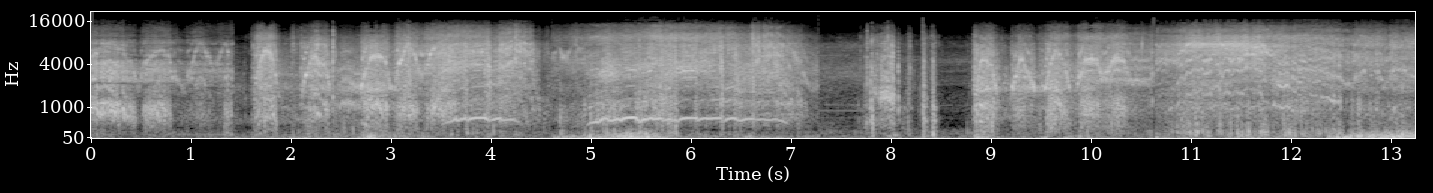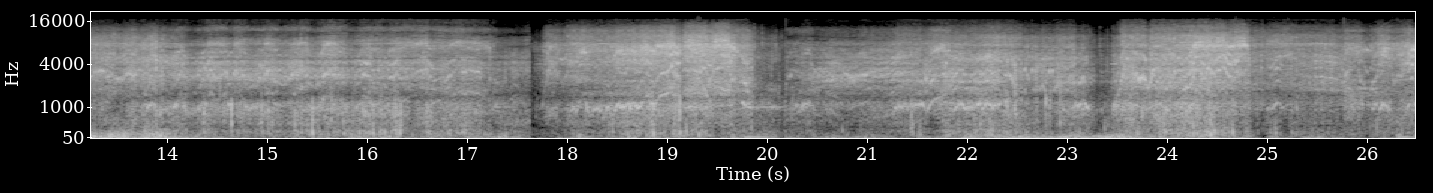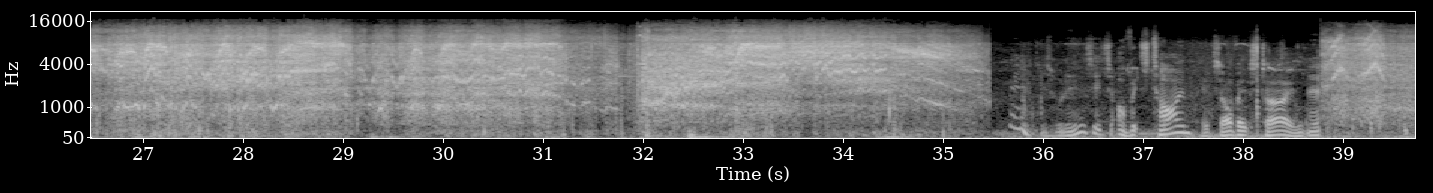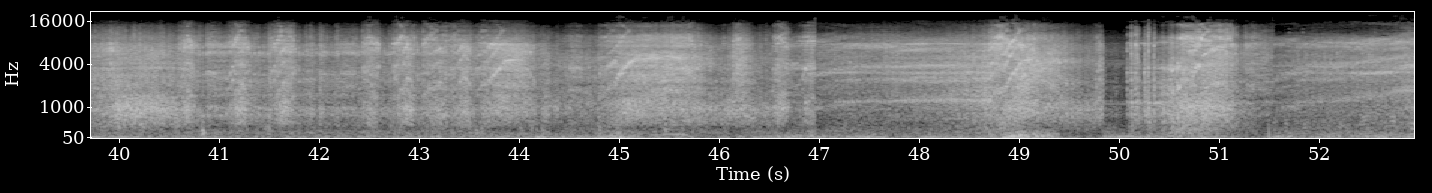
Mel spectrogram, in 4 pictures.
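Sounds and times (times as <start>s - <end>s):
rc car motor whine: 0.0s - 35.6s, 38.7s - 52.9s
tyre noise: 0.0s - 36.1s.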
